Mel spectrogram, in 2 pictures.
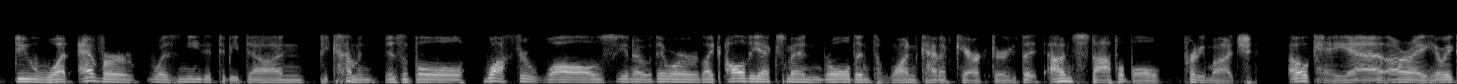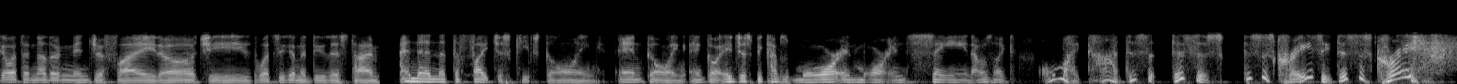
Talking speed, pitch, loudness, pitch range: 175 wpm, 110 Hz, -25 LUFS, 100-120 Hz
